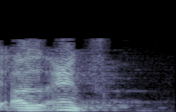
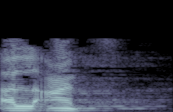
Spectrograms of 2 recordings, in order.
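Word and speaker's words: al-'itq (العتق): Al-itq secara bahasa adalah naam bikasril 'ain, dengan mengkasrahkan ain, jadi al-'itq bukan al-'atq. Wa sukunit ta, dan ta'nya sukun, jadi cara membacanya demikian, al-'itqu.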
